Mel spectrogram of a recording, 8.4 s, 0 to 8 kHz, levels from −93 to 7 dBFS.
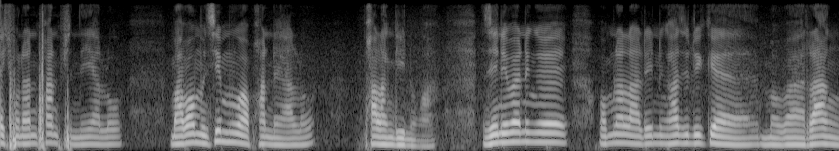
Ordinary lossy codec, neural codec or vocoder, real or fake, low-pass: none; none; real; 7.2 kHz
